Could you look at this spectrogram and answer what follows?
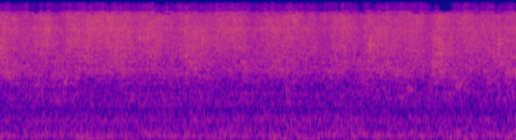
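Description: Tap water runs steadily and evenly while hands are rinsed beneath it, a continuous hiss with no voices and no breaks.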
